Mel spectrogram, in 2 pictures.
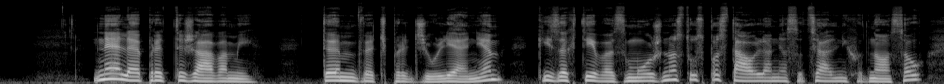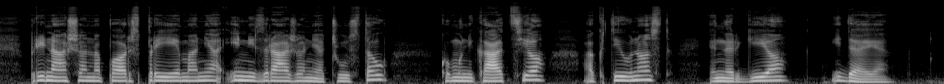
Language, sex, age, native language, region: Slovenian, female, 50-59, Slovenian, Central Slovenia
